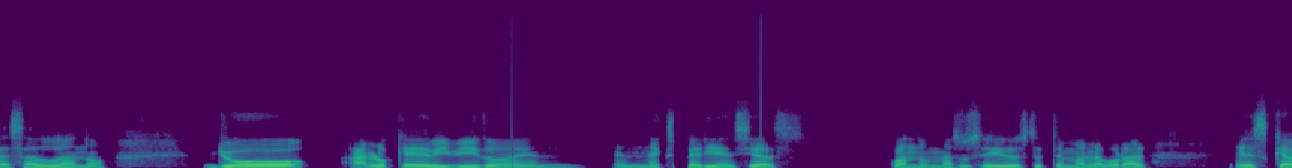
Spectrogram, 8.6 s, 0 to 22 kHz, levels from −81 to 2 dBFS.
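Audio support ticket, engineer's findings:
Two ticks in the speech at 3.41 s and 5.07 s. Block of digital silence, about 10 ms and 5 ms, hard cut to zero and back. Probably the output buffer not getting filled in time.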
